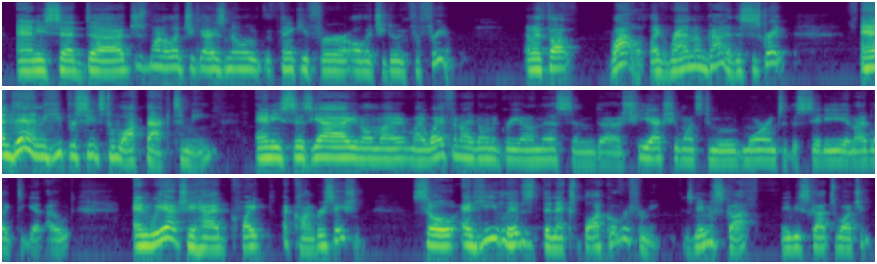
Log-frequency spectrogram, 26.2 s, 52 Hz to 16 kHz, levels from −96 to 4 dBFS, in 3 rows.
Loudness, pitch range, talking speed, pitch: -23 LUFS, 140-175 Hz, 220 wpm, 155 Hz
